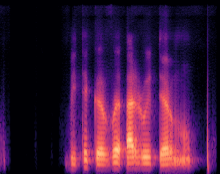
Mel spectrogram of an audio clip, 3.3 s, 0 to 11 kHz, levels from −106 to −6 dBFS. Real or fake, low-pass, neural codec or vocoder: fake; 9.9 kHz; codec, 24 kHz, 0.9 kbps, WavTokenizer, large speech release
